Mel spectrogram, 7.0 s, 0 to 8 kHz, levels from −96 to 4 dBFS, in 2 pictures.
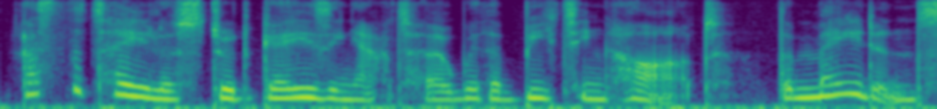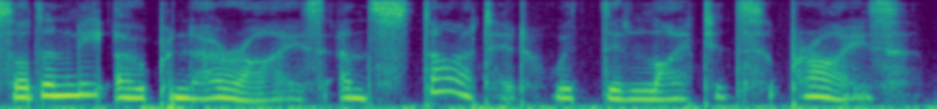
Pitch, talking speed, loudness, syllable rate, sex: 210 Hz, 190 wpm, -18 LUFS, 5.4 syllables/s, female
